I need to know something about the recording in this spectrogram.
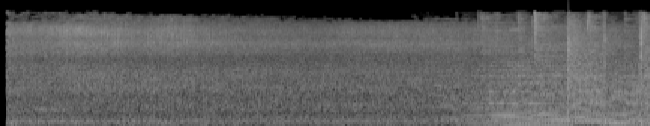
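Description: Steady street traffic noise, with music fading in over it about four and a half seconds in, a low bass note under repeated strummed strokes.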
